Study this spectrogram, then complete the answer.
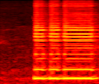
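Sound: car horn honking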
